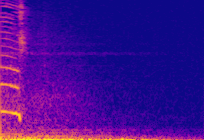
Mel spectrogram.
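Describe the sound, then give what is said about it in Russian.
A kitten gives a single short, high squeak with a falling pitch right at the start, faint, followed by a low rumbling background. “Но глупый котенок не хотел уходить. Он цеплялся когтями за слезшую с ноги колготку и все пищал и пищал.”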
